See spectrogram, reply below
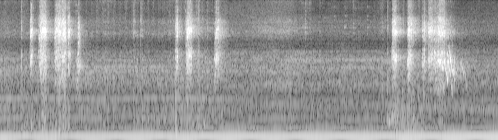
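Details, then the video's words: Parrots calling in three short bursts of high, sharp chirps and squeaks, with quiet gaps between them over a steady low hum. "Parrots 🐦 Sound"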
